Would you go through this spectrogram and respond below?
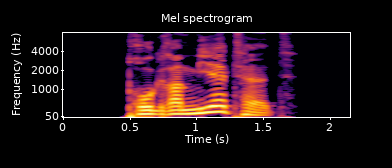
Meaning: inflection of programmieren: 1. second-person plural preterite 2. second-person plural subjunctive II
- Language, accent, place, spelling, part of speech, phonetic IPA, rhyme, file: German, Germany, Berlin, programmiertet, verb, [pʁoɡʁaˈmiːɐ̯tət], -iːɐ̯tət, De-programmiertet.ogg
